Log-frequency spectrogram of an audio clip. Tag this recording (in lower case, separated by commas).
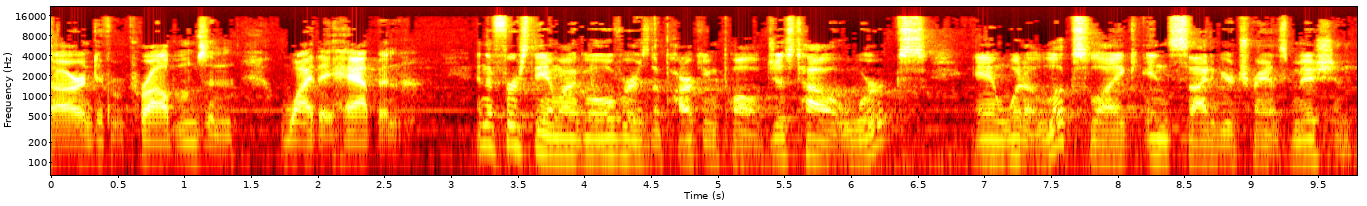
speech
